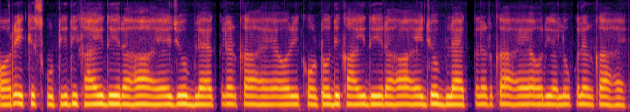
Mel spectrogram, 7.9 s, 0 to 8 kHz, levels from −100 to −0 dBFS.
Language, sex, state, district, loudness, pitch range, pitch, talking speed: Hindi, female, Himachal Pradesh, Shimla, -15 LUFS, 215-225 Hz, 220 Hz, 220 wpm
